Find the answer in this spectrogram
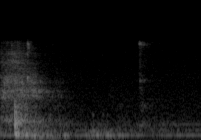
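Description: A quiet pause holding a single faint click about one and a half seconds in.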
